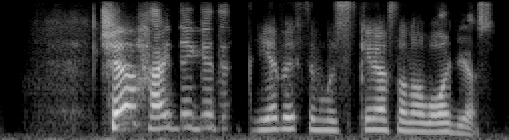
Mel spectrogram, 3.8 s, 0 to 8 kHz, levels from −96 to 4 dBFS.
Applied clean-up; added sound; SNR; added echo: neural diffusion model UNIVERSE++.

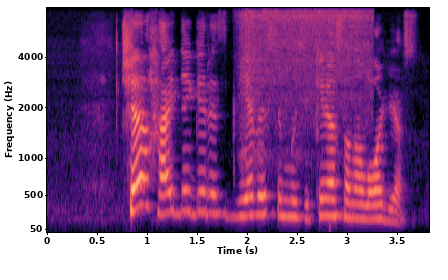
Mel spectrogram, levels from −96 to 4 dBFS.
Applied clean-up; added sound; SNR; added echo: none; Hiss; 14 dB; none.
